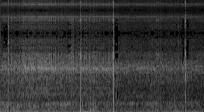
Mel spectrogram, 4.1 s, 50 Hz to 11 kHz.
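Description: Two-stroke 50 cc engine of a 1992 Aprilia Classic 50 Custom moped running steadily at cruising speed, mixed with wind rushing over the microphone.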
